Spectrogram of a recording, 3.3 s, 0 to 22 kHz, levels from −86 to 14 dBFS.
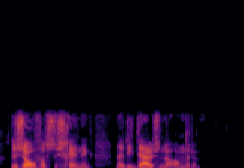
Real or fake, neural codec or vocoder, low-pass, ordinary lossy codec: real; none; 7.2 kHz; Opus, 24 kbps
